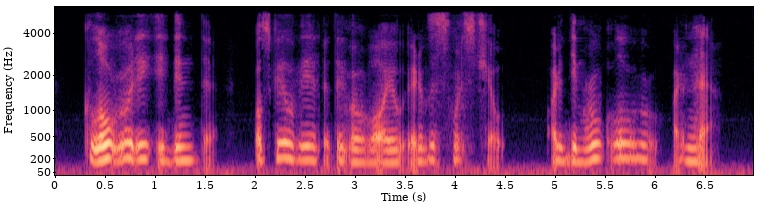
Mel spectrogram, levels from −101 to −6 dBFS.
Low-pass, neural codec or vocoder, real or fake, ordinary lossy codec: 5.4 kHz; autoencoder, 22.05 kHz, a latent of 192 numbers a frame, VITS, trained on many speakers; fake; AAC, 24 kbps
